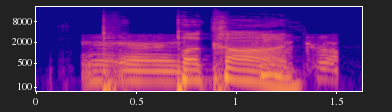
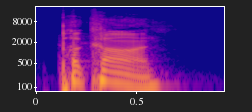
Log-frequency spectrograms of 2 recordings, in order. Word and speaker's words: pecan: Say it right. Pecan. Pecan. Say it with me.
